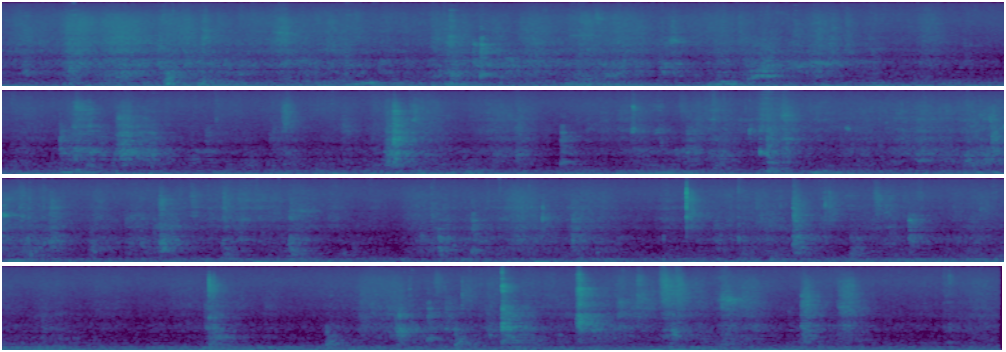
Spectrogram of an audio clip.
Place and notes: Lewins Ln, Berwick-upon-Tweed, UK - inside the church of St Mary the Virgin ...
inside the church of St Mary the Virgin ... Lindisfarne ... lavalier mics clipped to sandwich box ... background noise ...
